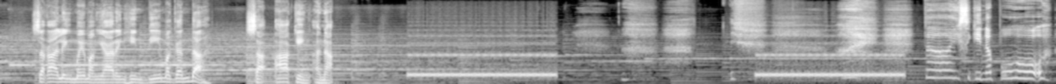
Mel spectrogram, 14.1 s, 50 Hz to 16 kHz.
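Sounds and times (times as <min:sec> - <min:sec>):
speech: 0:00.4 - 0:04.5, 0:13.1 - 0:14.0
phone ringback tone while calling: 0:05.4 - 0:07.5, 0:09.8 - 0:12.2.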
